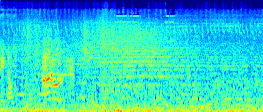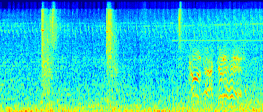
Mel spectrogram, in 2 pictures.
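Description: A helicopter flies in Metal Gear Solid: a loud, continuous rotor and engine roar holds throughout, with short bursts of gunfire-like bangs and radio voices over the top.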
